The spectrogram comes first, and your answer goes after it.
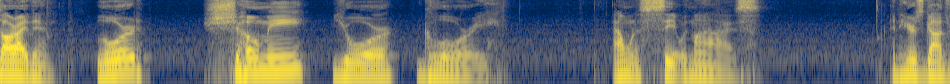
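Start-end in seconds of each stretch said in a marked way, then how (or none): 0.0-7.6 drawn-out, hushed awe on show me your glory; slow each word as if asking to see glory; bold request. Retold or imitated. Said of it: "Moses goes".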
